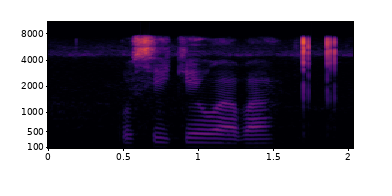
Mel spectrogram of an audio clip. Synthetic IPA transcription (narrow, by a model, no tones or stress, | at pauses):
ʊsɪkʼɪwaba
